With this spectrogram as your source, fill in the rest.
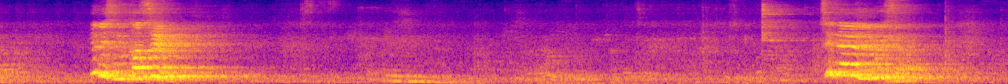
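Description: A young man shouts with animation in an echoing hall.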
